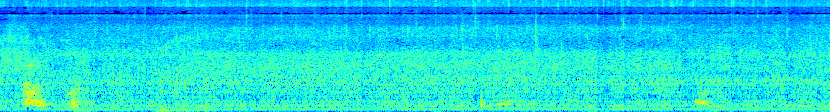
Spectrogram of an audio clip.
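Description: Steady rain falling on a swimming pool's water and the surrounding patio and garden, an even hiss that holds throughout.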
